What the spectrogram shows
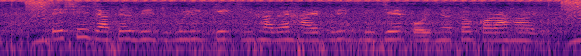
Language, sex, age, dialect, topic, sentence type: Bengali, female, 18-24, Northern/Varendri, agriculture, question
